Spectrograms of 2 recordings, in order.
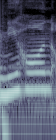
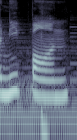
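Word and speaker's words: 日本: This can be pronounced as either Nihon or Nippon.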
